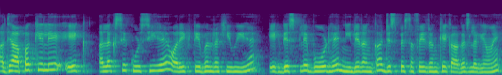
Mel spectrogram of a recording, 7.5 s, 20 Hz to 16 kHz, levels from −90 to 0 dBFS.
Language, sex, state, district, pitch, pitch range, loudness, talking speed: Hindi, female, Uttar Pradesh, Varanasi, 225 Hz, 215-245 Hz, -17 LUFS, 230 wpm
